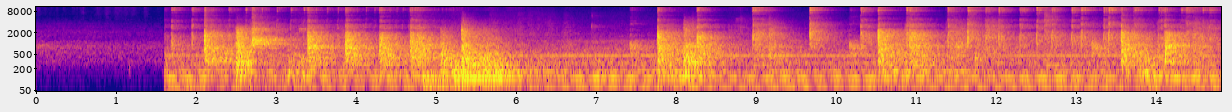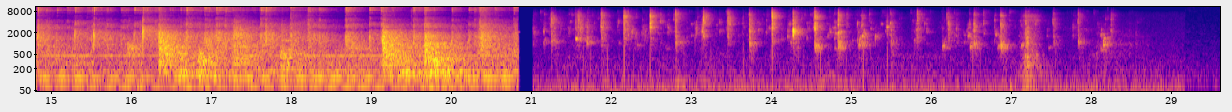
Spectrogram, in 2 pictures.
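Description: Table-tennis robot firing balls in quick succession, the balls clicking and bouncing on the table over the robot's steady motor hum. After a cut, water sloshing in a bathtub in a quieter run of regular splashes, about two a second.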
